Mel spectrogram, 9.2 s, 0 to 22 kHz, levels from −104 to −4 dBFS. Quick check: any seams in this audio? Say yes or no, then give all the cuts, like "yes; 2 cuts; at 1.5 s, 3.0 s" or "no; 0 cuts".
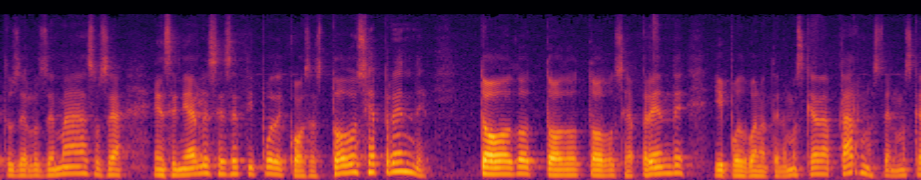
no; 0 cuts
